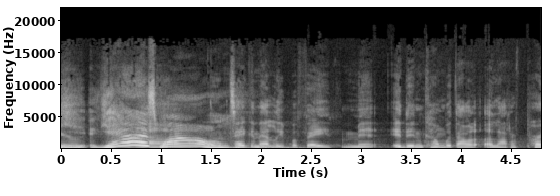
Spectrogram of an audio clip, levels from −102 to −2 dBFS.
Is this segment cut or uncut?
cut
